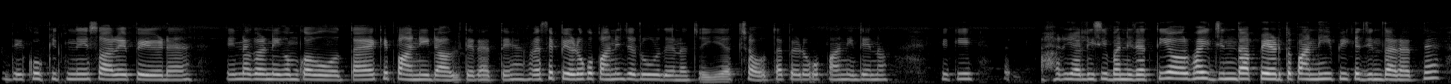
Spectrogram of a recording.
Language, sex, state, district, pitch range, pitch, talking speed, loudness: Hindi, female, Uttar Pradesh, Jyotiba Phule Nagar, 220-255 Hz, 235 Hz, 195 wpm, -27 LUFS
